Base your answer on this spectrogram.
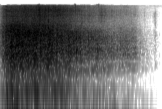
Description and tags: Grabbing a big heap of gravel.
Mix and minimal cleanup of:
